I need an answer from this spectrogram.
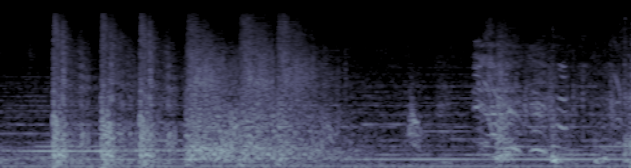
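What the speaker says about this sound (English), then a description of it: "Gunfire!" Gunfire from the video game Valkyria Chronicles, with sharp cracks and bursts of rapid shots and clattering impacts over a noisy battle background, loud and dense for several seconds.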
